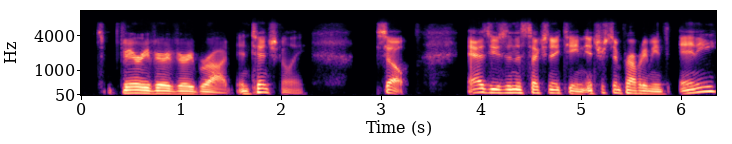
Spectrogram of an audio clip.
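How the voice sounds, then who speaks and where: Vocal fry marks a man's medium-pitched voice. He talks at a fairly quick pace with very wide pitch swings. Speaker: real estate transaction consultant. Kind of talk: tutorial.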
